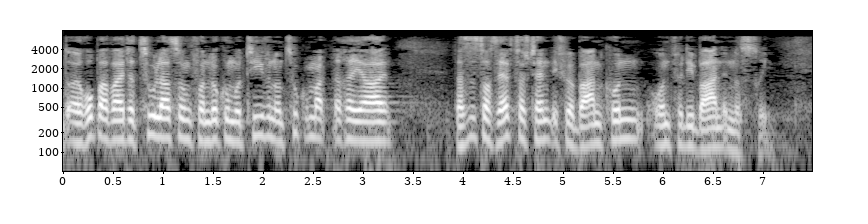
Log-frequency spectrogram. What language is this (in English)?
German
